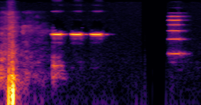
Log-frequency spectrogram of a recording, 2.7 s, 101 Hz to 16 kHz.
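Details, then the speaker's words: Flywing Bell 206 V3 RC helicopter controller, GPS unlocking in flight being investigated: three quick high beeps then a lower beep in a quiet room; owner unsure of its meaning, thinks it may say to disconnect the battery. "now that beeping is because um from the uh baseball park to back to my house uh it took a while so um it's just letting me know that the helicopter is is still on so a reminder to turn it off unplug it"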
